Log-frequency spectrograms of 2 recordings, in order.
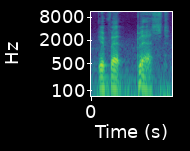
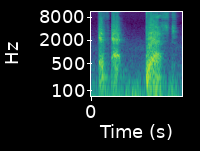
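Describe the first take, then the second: First: The phrase is said at normal volume. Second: The phrase is yelled loudly.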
